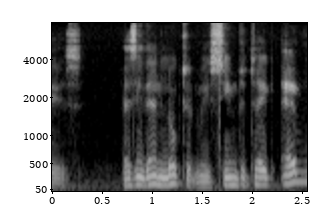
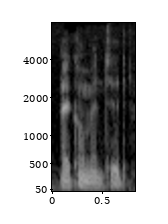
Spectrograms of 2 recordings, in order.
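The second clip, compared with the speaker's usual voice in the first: plain reading voice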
